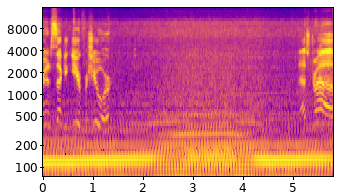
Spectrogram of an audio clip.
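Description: A 1968 Dodge Charger with a Hemi engine and NAG1 transmission cruises in second gear, its steady low engine drone filling the cabin throughout, with people talking over it at the start and end.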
